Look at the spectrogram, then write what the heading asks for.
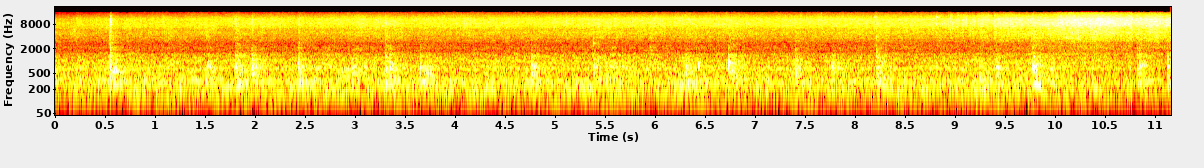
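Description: Wooden spatula stirring chopped tomato and slit green chillies through a spice paste frying in oil in a nonstick kadai: steady sizzling with scattered light scrapes and taps of the spatula on the pan. The sizzle grows louder near the end.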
